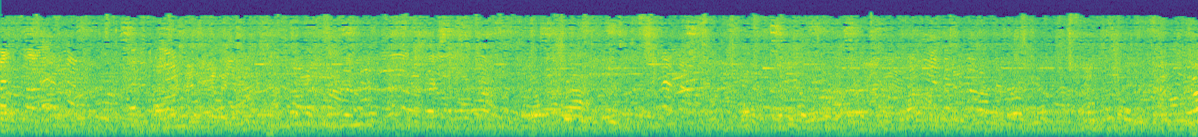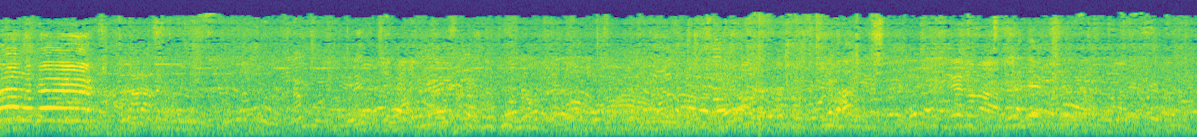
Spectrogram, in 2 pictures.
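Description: A large crowd of men and women chatters all around outdoors.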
